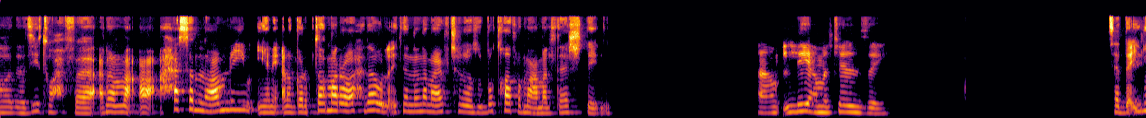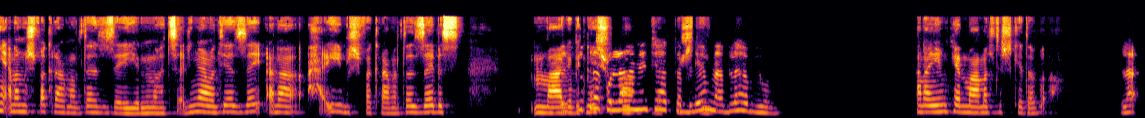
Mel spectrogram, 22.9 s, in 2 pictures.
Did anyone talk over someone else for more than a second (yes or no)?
yes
